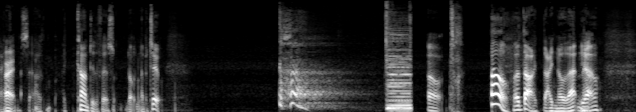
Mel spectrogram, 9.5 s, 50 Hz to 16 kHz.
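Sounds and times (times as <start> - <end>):
speech: 0.1 - 2.7, 6.4 - 9.3
throaty cough: 4.2 - 5.4
strummed guitar chords: 5.8 - 6.2.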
